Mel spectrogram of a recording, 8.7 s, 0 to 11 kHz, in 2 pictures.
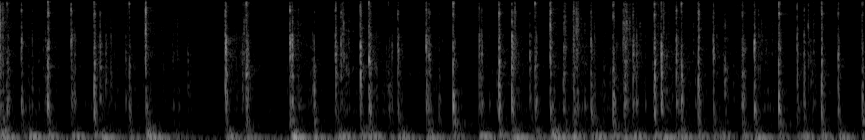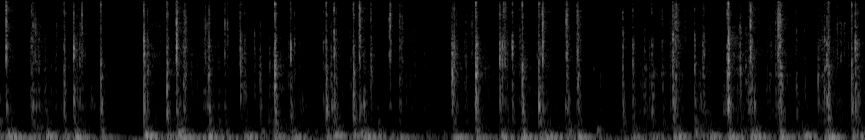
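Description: Rapid typing with the fingertips of both hands, nails kept short, on a full-size black plastic computer keyboard with German key labels and hollow keys. Quick, bright clicks and clacks run in dense bursts, with short pauses near 1, 5 and 6.5 seconds, over a steady low hum.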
